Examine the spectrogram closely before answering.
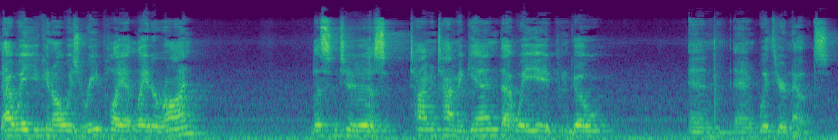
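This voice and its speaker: A man speaks at a moderate pace and a fairly high pitch, in a monotone, flat intonation with long, frequent pauses. Noticeable background noise and audible room echo fill the recording. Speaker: real estate technology trainer. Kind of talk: classroom training. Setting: classroom with audience.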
